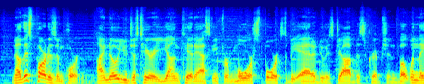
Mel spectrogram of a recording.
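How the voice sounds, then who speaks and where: A man speaks with music in the background. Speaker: podcast host. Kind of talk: podcast narration.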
